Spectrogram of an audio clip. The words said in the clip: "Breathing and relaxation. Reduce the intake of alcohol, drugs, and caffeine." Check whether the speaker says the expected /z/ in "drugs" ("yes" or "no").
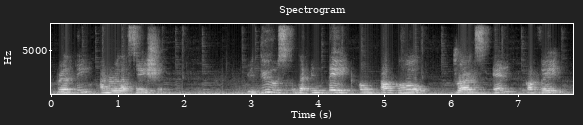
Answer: no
